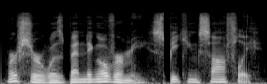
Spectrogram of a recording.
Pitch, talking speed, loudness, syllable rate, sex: 105 Hz, 155 wpm, -15 LUFS, 5.1 syllables/s, male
